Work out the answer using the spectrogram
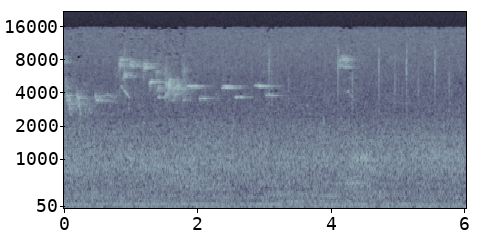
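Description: A small songbird singing a series of short, thin, high whistled notes, over a steady faint background noise.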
